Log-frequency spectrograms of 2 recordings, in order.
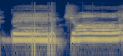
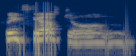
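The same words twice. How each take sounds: First: Loud, booming call of the name. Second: Drawn out, savouring each word; slow relish. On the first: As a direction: announce him like a ring name. Calling out the name. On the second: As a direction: stretch it out like a grand title. Savouring the name. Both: Pretend.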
